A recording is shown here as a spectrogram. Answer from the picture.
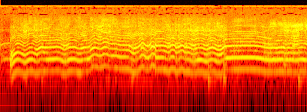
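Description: A male singer's voice in a traditional Uzbek song, drawing out a wordless vowel with quick wavering ornaments. About four and a half seconds in he settles into one long held note.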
